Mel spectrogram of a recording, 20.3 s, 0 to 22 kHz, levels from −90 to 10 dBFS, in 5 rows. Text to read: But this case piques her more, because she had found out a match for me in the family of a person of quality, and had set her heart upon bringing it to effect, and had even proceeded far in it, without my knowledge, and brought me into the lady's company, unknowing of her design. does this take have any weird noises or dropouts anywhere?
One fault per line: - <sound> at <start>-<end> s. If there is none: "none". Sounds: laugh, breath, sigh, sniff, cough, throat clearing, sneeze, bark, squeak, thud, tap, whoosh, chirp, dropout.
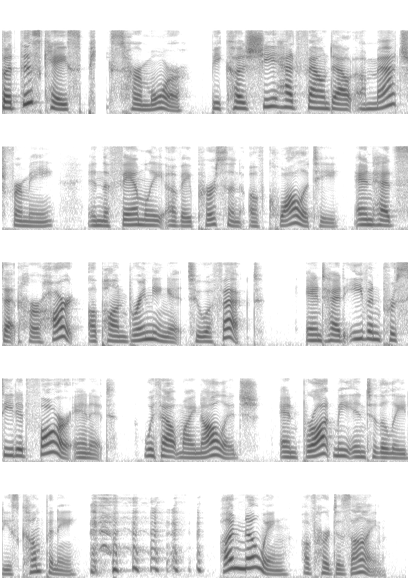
- dropout at 0.9-1.0 s
- laugh at 17.1-18.3 s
